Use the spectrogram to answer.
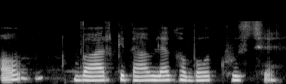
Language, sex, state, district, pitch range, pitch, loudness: Angika, female, Bihar, Bhagalpur, 190-210 Hz, 195 Hz, -15 LUFS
